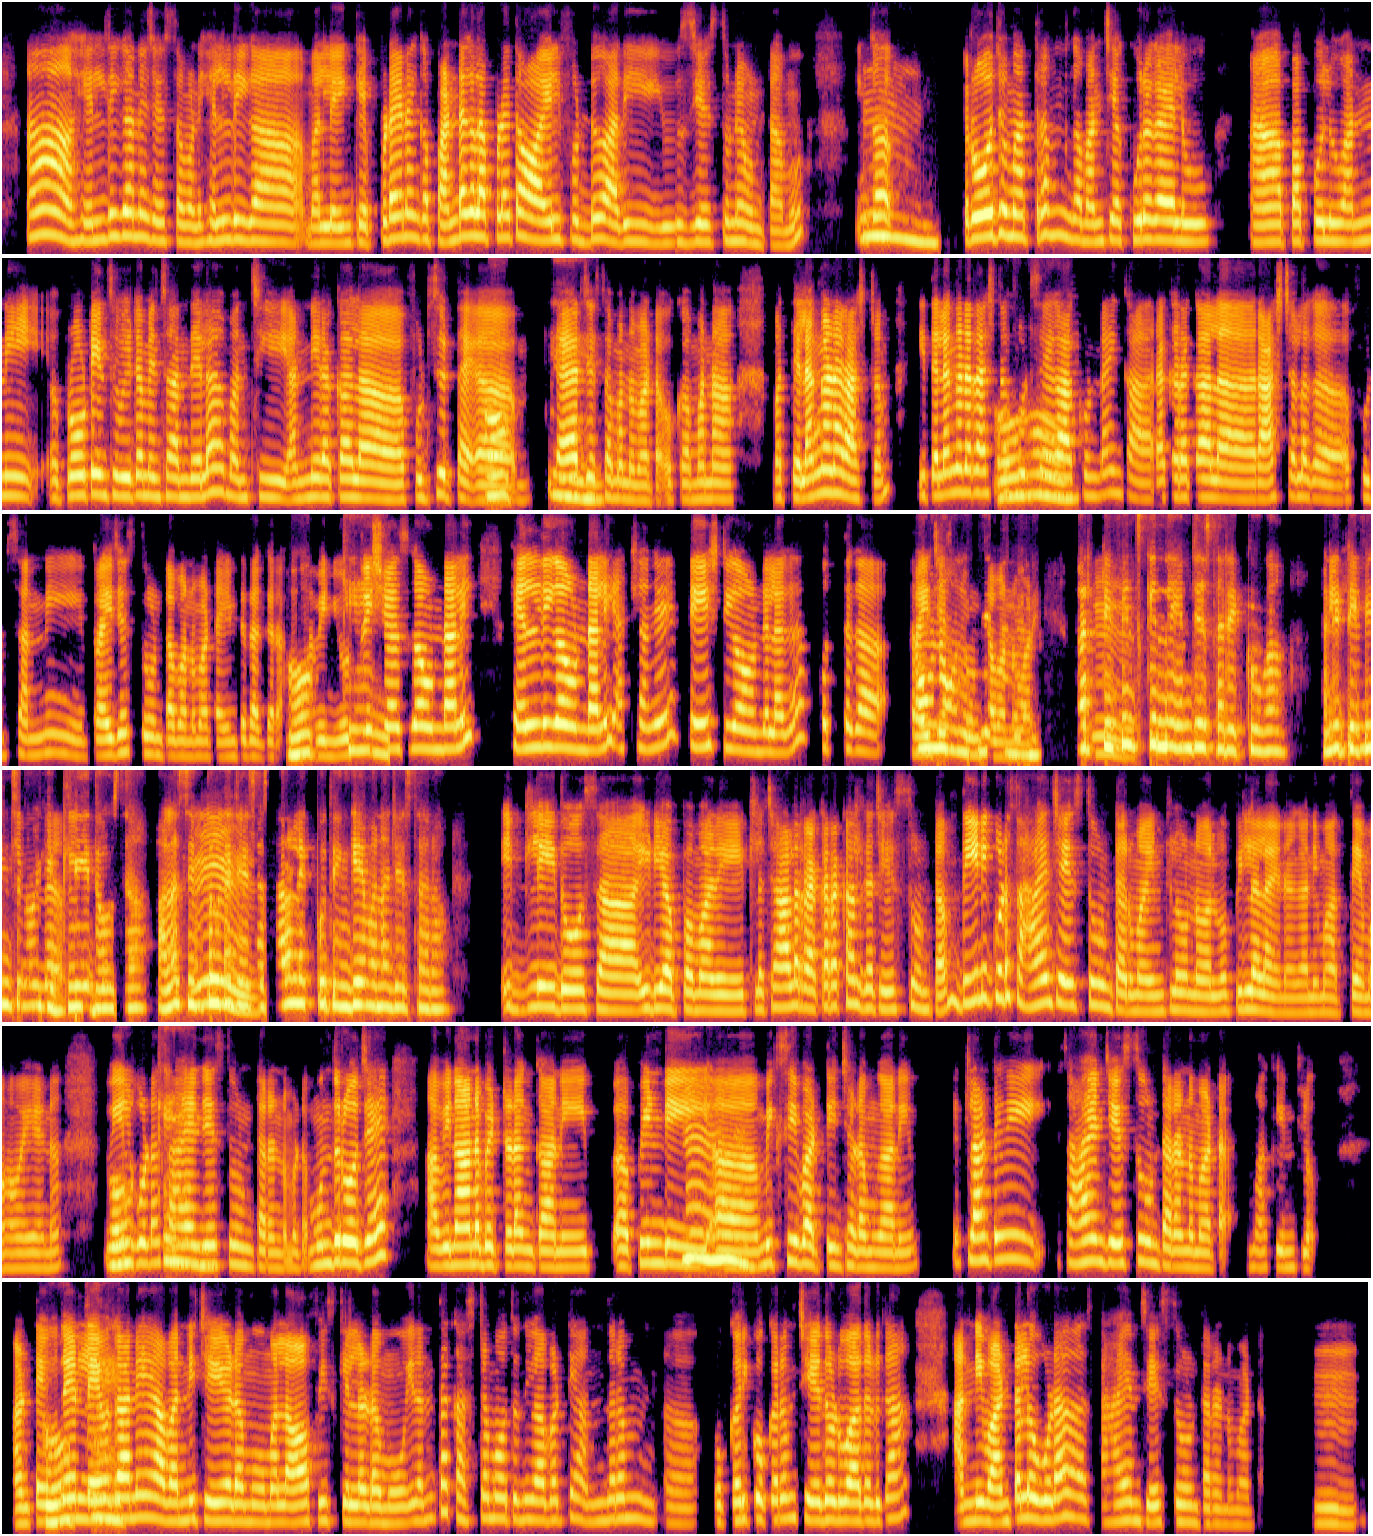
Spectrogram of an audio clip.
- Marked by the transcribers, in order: in English: "హెల్దీగానే"; in English: "హెల్దీగా"; in English: "ఆయిల్"; in English: "యూజ్"; in English: "ప్రోటీన్స్, విటమిన్స్"; in English: "ఫుడ్స్"; other background noise; in English: "ట్రై"; in English: "న్యూట్రిషియస్‌గా"; in English: "హెల్దీగా"; in English: "టేస్టీగా"; in English: "ట్రై"; in English: "టిఫిన్స్"; in English: "టిఫిన్స్‌లో"; in English: "టిఫిన్స్"; in English: "సింపుల్‌గా"
- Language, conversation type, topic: Telugu, podcast, వంటలో సహాయం చేయడానికి కుటుంబ సభ్యులు ఎలా భాగస్వామ్యం అవుతారు?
